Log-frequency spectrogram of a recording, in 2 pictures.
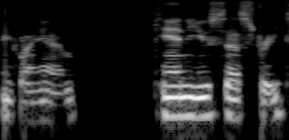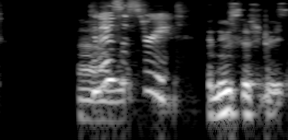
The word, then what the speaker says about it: Canusa: I may be mispronouncing it, so Scotty will correct me if I am. Canusa Street.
